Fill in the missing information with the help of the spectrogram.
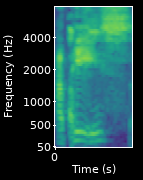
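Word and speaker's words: Appice: how do you say his last name Dave a piece a piece a piece because he was the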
